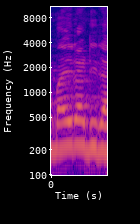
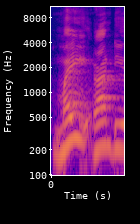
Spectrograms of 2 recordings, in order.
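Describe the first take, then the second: First: The two words are run together quickly. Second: The two words are said slowly and separately. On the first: It sounds like a Tamil insult. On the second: It names the owner's dog.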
